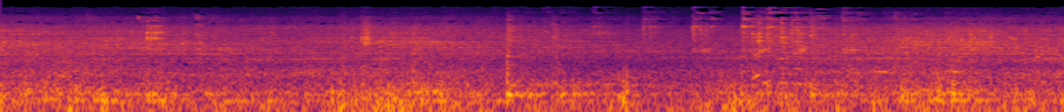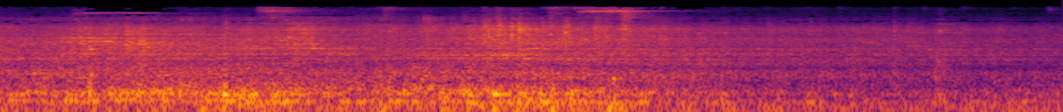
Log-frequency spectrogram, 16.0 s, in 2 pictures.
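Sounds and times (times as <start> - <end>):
train wheels clattering on rails: 0.0 - 15.9.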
